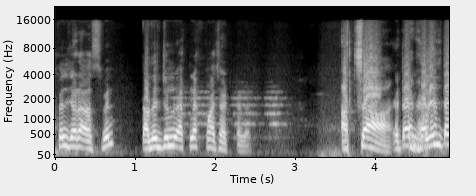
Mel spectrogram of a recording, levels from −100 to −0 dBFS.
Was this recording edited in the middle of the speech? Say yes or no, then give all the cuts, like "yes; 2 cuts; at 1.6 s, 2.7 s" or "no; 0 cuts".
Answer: no; 0 cuts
